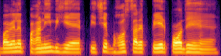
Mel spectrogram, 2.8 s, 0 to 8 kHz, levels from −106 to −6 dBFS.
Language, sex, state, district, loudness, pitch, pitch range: Hindi, male, Arunachal Pradesh, Lower Dibang Valley, -17 LUFS, 155 Hz, 150-165 Hz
